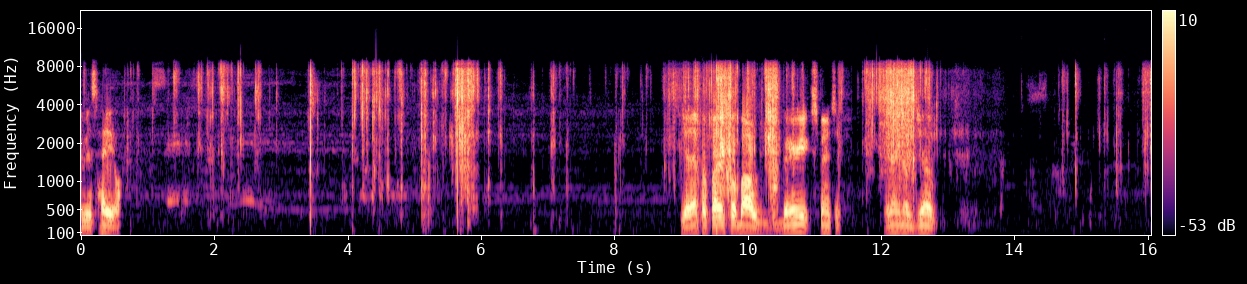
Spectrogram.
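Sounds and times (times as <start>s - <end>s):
trading cards crinkling: 0.6s - 7.4s, 8.0s - 13.2s, 14.6s - 16.0s.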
